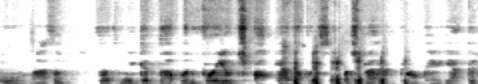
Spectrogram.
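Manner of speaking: soft mumbling and muttering under the breath. A player voices his character pruning an awakened shrub, muttering under his breath. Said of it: "He's kind of like muttering under his breath".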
